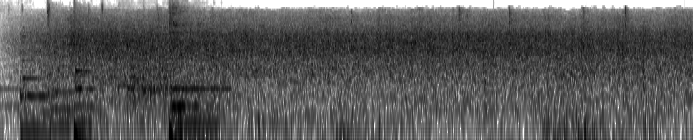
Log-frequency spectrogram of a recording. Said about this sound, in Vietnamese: Hôm nay nước mưa tuôn xuống như bắn đạn, làm đồ đạc ướt chèm nhẹp.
